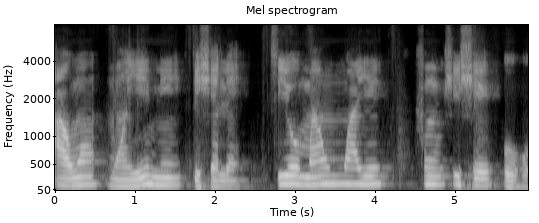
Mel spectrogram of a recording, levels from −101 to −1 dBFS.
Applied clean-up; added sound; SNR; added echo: neural separator model SepFormer DNS4.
